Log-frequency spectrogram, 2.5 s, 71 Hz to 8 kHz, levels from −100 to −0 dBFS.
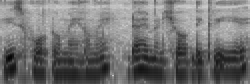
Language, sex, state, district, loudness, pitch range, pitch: Hindi, male, Himachal Pradesh, Shimla, -18 LUFS, 135-160 Hz, 145 Hz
